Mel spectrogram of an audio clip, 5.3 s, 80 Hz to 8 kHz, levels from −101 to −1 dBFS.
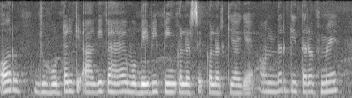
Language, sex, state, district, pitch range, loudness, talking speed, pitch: Hindi, female, Uttar Pradesh, Shamli, 210-230 Hz, -18 LUFS, 215 wpm, 215 Hz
